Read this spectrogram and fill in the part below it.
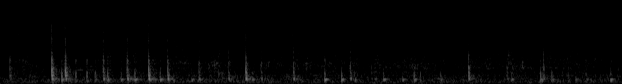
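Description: A pen writes out notes for a math lesson on graphing rational functions, a steady run of quiet scratchy strokes and taps, faint and close, with no one speaking.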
